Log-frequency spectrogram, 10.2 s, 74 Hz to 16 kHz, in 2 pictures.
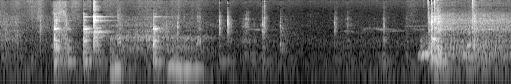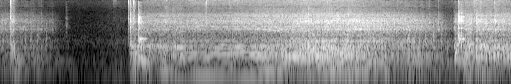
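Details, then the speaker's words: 1973 Rover P6 3.5 V8 with a reconditioned starter, bridged directly with a screwdriver across its terminals: a click, then a strong, even whirring spin for about three seconds, the starter working; the fault lay in a failed relay. "You could blatantly hear that the starting motor is working because when I cross the screwdriver across the 2 tops, you hear it going."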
